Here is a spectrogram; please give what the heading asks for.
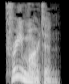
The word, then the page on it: freemartin: British English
